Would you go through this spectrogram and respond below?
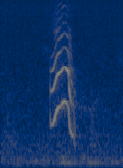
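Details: Newborn Blenheim Cavalier King Charles Spaniel puppy, three days old, one of two boys in mother Pom-Pom's puppy pen, gives a single short, high, harmonic squeal that dips slightly in pitch, against a quiet indoor background.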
